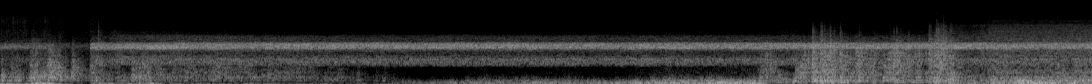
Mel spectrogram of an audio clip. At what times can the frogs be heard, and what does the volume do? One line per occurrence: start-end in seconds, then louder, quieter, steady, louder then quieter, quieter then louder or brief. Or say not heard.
0.0-10.8 steady.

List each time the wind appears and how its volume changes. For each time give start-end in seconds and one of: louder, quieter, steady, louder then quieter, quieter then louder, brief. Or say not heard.
0.0-10.8 quieter then louder.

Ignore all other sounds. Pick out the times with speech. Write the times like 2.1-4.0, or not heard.
not heard.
